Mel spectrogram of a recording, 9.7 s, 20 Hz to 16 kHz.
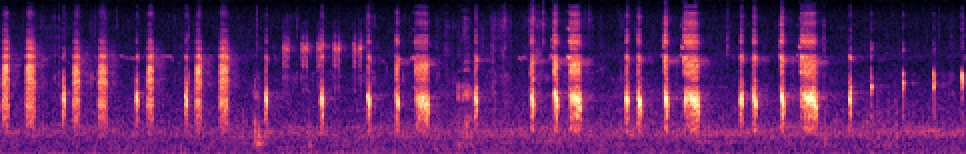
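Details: Common nightingale song recorded on 12 March 2015: a long, uneven series of short, sharp, broadband notes, with a brief high whistled passage early on and louder clustered notes near the end.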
